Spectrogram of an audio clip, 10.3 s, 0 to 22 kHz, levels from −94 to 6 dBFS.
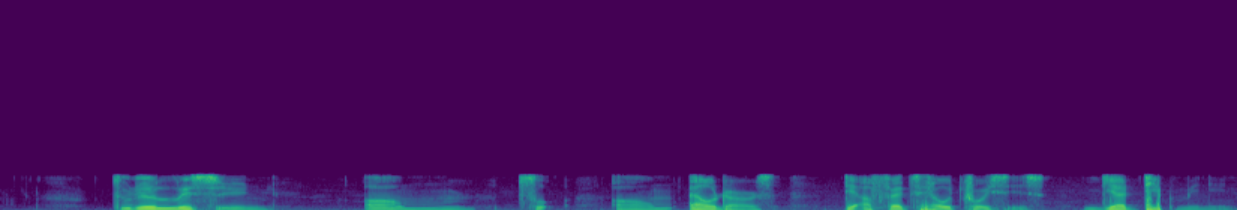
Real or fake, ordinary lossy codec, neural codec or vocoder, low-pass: real; none; none; 3.6 kHz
